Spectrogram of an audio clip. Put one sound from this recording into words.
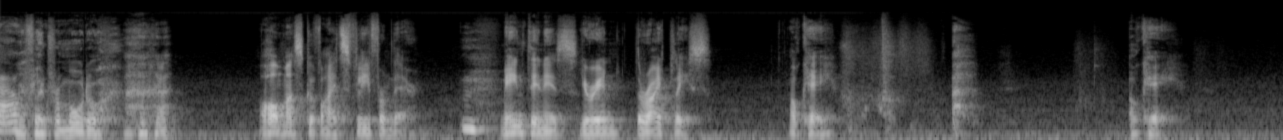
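A man speaks cheerfully and calmly nearby.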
